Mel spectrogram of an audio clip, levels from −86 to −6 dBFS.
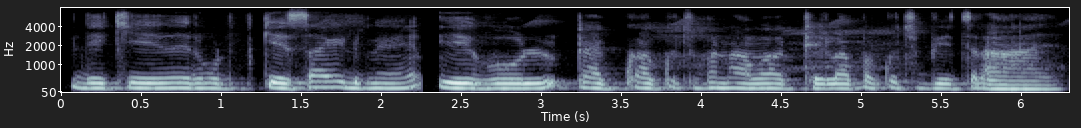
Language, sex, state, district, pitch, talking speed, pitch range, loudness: Hindi, male, Bihar, Samastipur, 175 Hz, 160 wpm, 165-180 Hz, -25 LUFS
